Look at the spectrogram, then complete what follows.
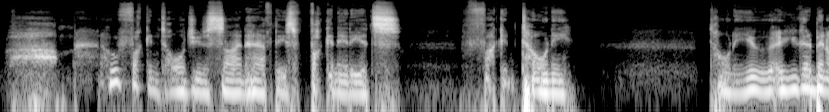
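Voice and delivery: low, soft disgusted grumble; muttered. Acted. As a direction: grumble it under your breath. Muttered aside after rant.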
